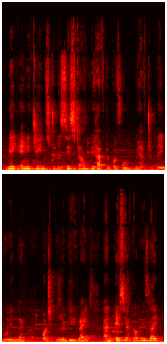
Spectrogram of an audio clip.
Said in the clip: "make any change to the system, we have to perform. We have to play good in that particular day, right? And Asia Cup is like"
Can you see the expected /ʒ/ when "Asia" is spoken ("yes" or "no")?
no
